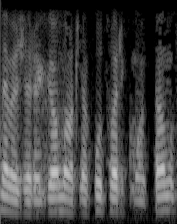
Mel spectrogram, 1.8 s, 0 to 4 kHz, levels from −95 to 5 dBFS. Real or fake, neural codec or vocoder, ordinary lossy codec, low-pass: fake; vocoder, 22.05 kHz, 80 mel bands, Vocos; AAC, 16 kbps; 3.6 kHz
